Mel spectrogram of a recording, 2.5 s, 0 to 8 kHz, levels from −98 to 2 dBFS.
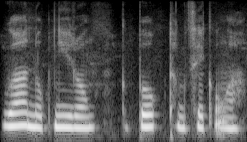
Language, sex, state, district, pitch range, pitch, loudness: Garo, female, Meghalaya, North Garo Hills, 205-225 Hz, 215 Hz, -14 LUFS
